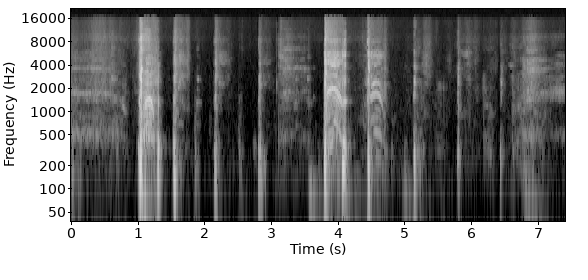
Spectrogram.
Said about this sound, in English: You know, you got to put the J down when you start coughing. Let me just put it down. I feel like everything after that is going to be more cough.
